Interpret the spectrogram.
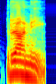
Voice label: "ranee", Indian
